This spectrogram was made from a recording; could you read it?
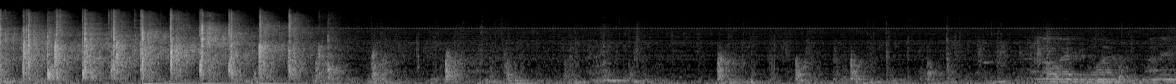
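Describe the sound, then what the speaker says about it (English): Audience applause for a student presenter at an essay and presentation event, loud dense clapping for about three seconds, then fading into scattered claps, shuffling and murmured talk. "Let's give him a round of applause."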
